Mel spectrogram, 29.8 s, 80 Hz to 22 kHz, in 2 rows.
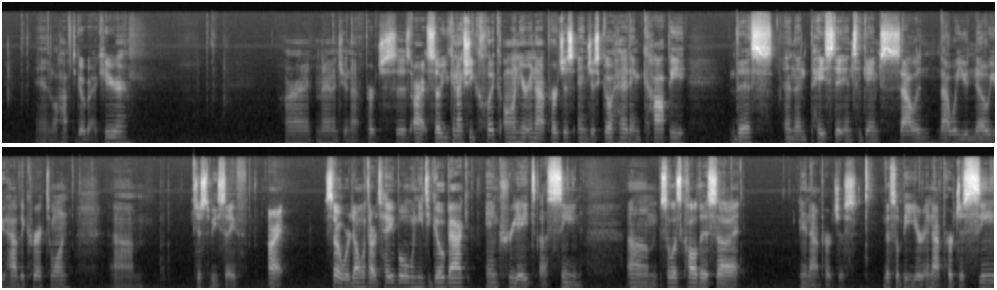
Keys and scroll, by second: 27.7 Return.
